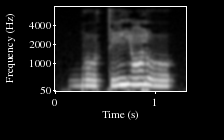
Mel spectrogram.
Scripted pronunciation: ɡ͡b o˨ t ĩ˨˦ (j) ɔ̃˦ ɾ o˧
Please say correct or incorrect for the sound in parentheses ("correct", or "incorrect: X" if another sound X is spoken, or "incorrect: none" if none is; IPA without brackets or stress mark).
correct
